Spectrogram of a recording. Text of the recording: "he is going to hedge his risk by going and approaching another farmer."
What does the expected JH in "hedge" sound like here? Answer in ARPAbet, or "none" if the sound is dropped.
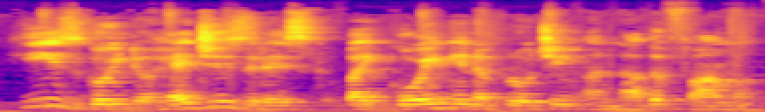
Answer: JH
